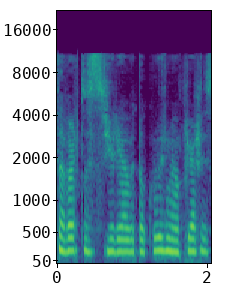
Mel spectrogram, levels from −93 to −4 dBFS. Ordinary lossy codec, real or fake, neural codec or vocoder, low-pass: AAC, 32 kbps; fake; codec, 24 kHz, 1 kbps, SNAC; 10.8 kHz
